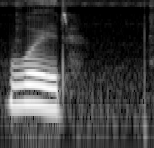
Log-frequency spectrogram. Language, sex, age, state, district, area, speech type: Goan Konkani, female, 18-30, Goa, Canacona, rural, read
